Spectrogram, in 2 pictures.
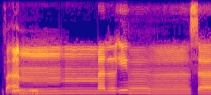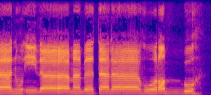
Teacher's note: Kalau wakafnya di rabbuhu, hu-nya jangan dibaca 2 harakat. Rabbuh hanya harus sukun.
